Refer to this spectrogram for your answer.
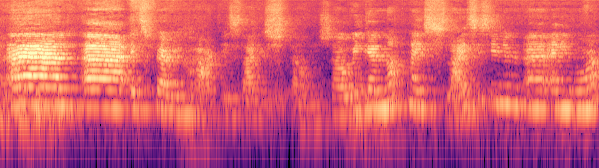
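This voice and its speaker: A woman with a Dutch accent and a high pitch speaks at a fairly slow pace with hardly any pauses, big swings in loudness and audible room echo. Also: ordinary pitch variation. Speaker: tour guide. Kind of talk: guided tour explanation. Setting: cheese farm tour.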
